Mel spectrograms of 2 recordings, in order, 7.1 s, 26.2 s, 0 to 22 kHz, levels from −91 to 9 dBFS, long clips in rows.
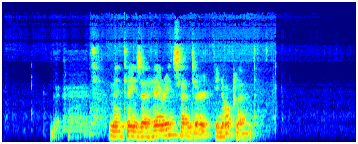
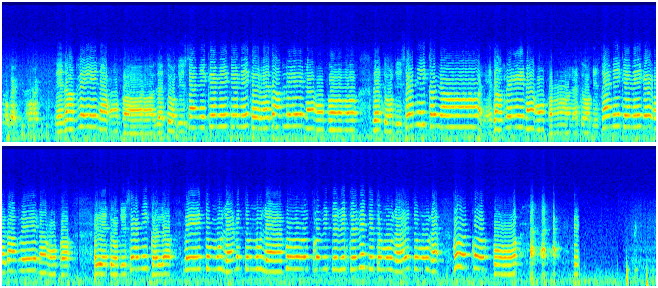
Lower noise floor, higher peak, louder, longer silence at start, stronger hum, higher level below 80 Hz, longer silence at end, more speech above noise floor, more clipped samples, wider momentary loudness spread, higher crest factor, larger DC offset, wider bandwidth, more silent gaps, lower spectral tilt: first, -67 dBFS vs -44 dBFS; first, 0 dBFS vs -8 dBFS; first, -14 LUFS vs -22 LUFS; first, 1 s vs 0 s; neither; second, -52 dBFS vs -46 dBFS; first, 2 s vs 0 s; first, 53 dB vs 22 dB; neither; first, 25 LU vs 8 LU; about the same, 16 dB vs 14 dB; neither; second, 16.5 kHz vs 19.5 kHz; neither; about the same, -4.5 dB/octave vs -5.5 dB/octave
